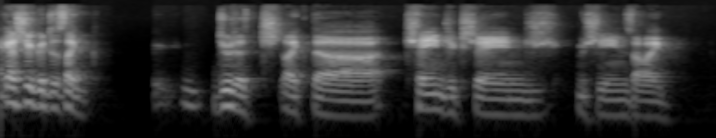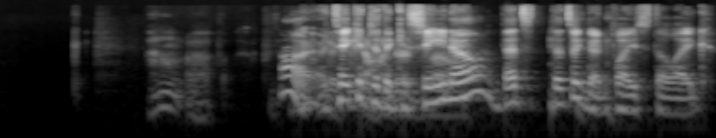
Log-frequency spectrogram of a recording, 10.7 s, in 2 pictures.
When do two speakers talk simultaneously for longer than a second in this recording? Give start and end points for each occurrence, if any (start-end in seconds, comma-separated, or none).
7.5-8.9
